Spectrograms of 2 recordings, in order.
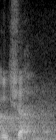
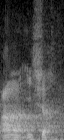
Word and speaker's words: Aisyah: Tu kan contoh sayidatuna Aisyah isteri Rasulullah namanya Aisyah orang Melayu sebut Aisyah Aisyah lagu pun Aisyah kan asal bahasa Arab Ain Alif di atas Hamzah dibawah e mana datang ainya Aisyah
